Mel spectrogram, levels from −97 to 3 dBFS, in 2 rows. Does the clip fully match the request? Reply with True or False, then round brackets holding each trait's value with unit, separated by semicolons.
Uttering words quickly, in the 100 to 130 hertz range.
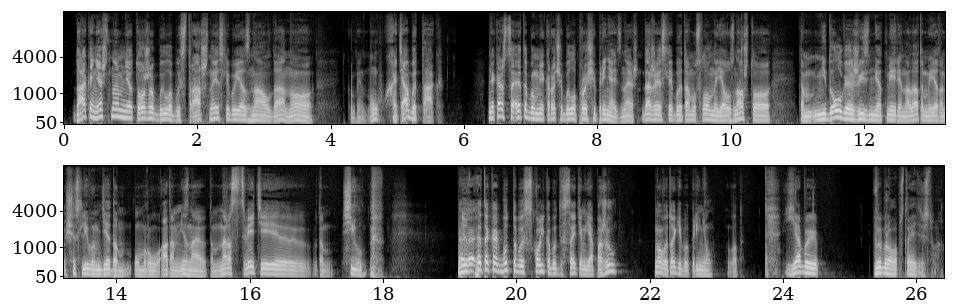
True (175 wpm; 120 Hz)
